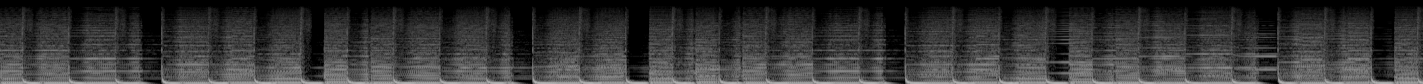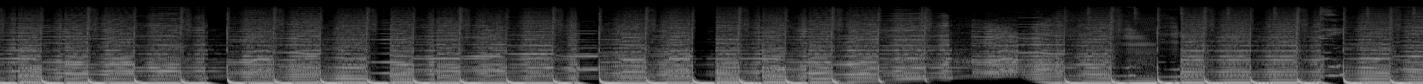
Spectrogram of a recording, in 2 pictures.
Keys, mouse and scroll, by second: 0.0 middle click, 0.3 z, 1.4 a, 2.4 right click, 3.3 shift+d, 8.0 middle click, 8.9 z, 9.3 Tab, 10.3-13.4 typing, 14.4 Tab, 15.7 z, 23.5 h, 26.0-28.4 drag.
